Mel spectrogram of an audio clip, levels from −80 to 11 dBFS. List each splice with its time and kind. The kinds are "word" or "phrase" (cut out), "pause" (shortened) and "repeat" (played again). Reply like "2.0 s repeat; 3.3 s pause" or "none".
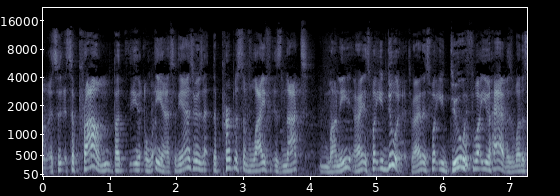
1.7 s word; 2.4 s word; 4.1 s pause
